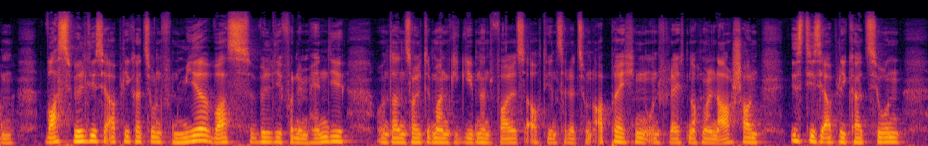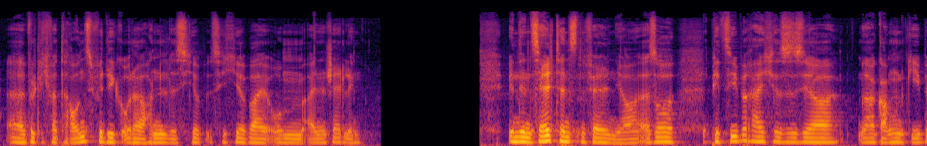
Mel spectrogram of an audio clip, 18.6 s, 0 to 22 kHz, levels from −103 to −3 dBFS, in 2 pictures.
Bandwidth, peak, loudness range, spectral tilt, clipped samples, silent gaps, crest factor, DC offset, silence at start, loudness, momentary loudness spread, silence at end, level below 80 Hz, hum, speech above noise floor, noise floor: 15.5 kHz; -6 dBFS; 4 LU; -5.5 dB/octave; under 0.1%; 13.14-13.18 s; 20 dB; under 0.1%; 0 s; -26 LUFS; 10 LU; 0 s; -54 dBFS; none; over 64 dB; under -90 dBFS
